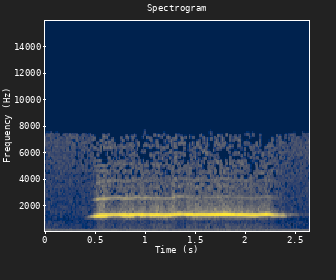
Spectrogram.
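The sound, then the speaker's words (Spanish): A soft, gentle whistle: one steady, sustained note held for about two seconds, heard on its own with no talking, fading out smoothly at the end. “Un silbido apacible y delicado.”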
